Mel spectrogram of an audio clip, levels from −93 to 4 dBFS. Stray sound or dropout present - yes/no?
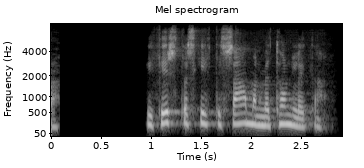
no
